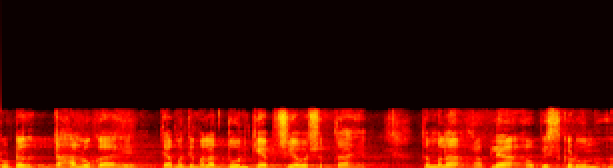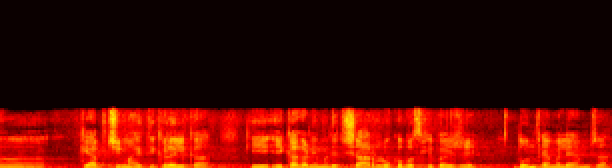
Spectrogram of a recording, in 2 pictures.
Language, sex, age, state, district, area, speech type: Marathi, male, 30-45, Maharashtra, Buldhana, urban, spontaneous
